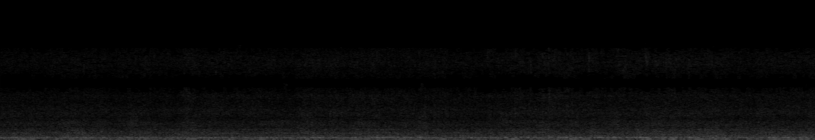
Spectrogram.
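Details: Pollinating bees hum in a continuous, low droning buzz, layered bands of tone holding steady across the whole stretch, with no other clear sounds.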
